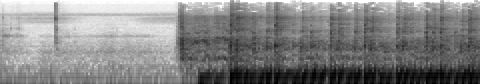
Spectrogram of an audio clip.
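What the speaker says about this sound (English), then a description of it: "Let's see what it takes to crank her up." A cold FXR motorcycle engine cranks and catches after a quiet pause, then settles into a loud, close, lumpy idle with a steady pulsing beat.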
